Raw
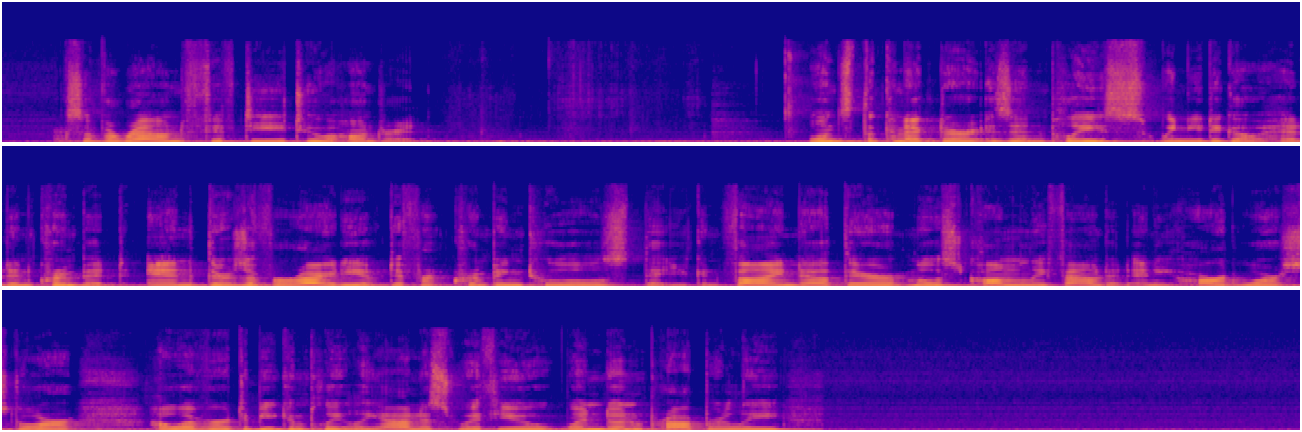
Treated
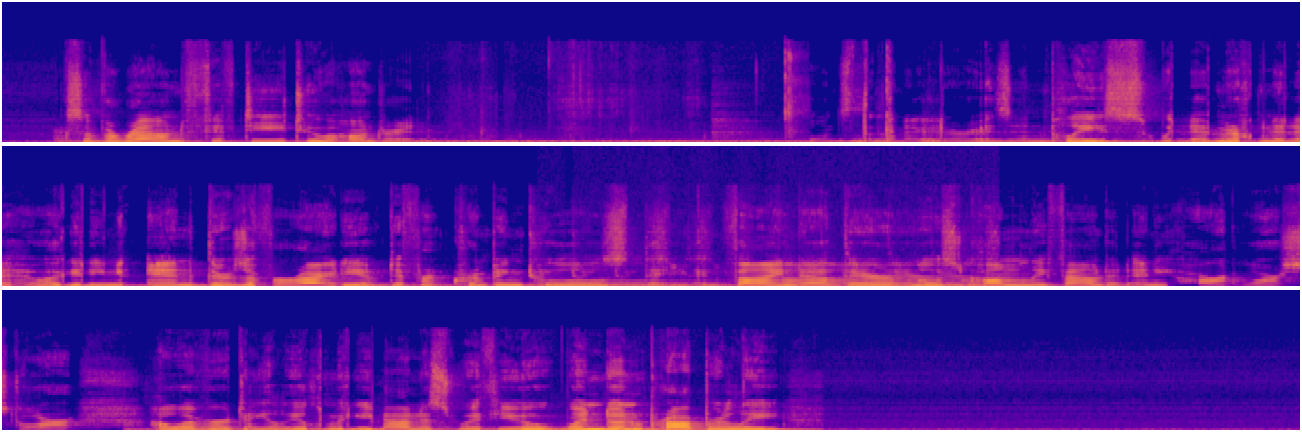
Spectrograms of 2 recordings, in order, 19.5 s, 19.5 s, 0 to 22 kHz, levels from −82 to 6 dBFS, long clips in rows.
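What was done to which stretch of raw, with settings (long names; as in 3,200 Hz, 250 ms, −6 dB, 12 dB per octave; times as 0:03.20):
0:00.99–0:01.47: high-pass filter 310 Hz 6 dB per octave
0:02.07–0:05.27: compressor whose output falls as the input rises −33 dBFS
0:05.84–0:07.09: reverse
0:07.75–0:08.20: Bessel high-pass filter 640 Hz
0:08.95–0:11.48: feedback echo at a low word length 215 ms, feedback 55%, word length 8 bits, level −11 dB
0:12.31–0:13.59: high-pass filter 1,300 Hz
0:14.21–0:14.89: reverse
0:15.58–0:16.79: clip gain +7 dB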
